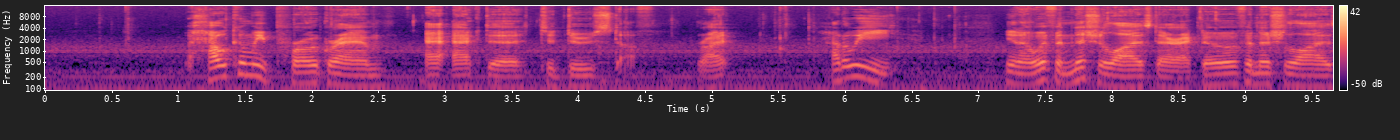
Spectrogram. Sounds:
tick
speech

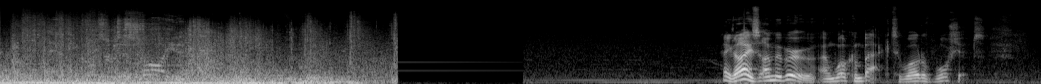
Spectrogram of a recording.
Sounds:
speech
boom

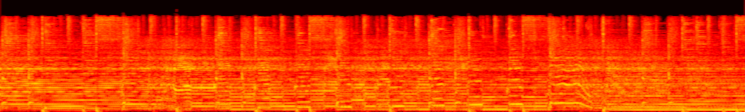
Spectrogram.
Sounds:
plucked string instrument
bass guitar
playing bass guitar
guitar
music
musical instrument

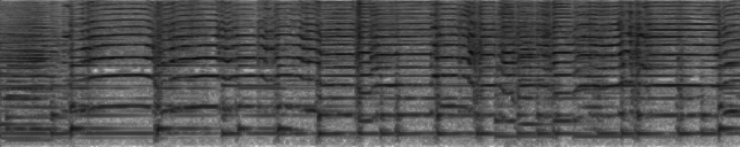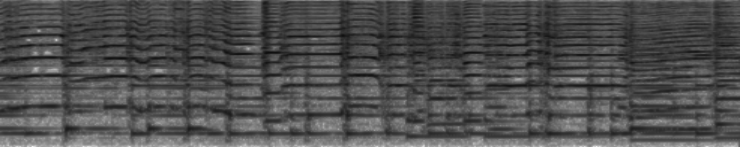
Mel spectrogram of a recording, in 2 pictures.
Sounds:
bowed string instrument
pizzicato
fiddle

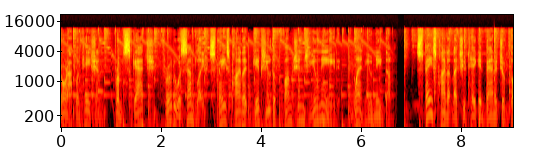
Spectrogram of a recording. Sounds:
speech
music

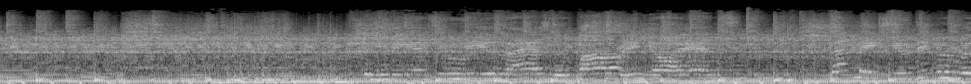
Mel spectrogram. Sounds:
music

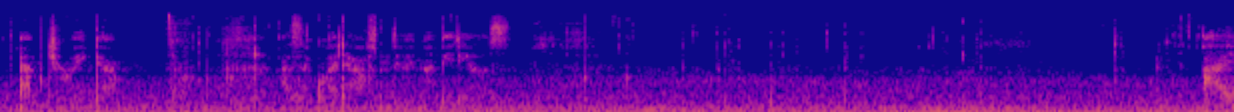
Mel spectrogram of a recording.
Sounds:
speech
chewing

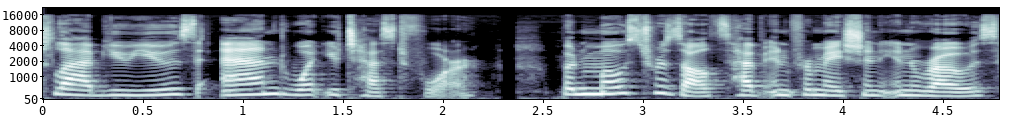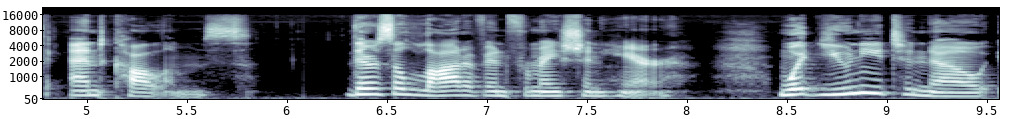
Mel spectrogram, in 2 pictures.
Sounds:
speech

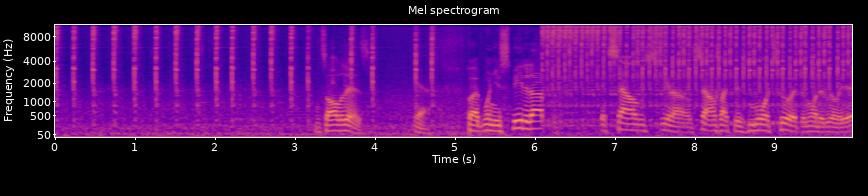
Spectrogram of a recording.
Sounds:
drum kit
music
drum
speech
musical instrument

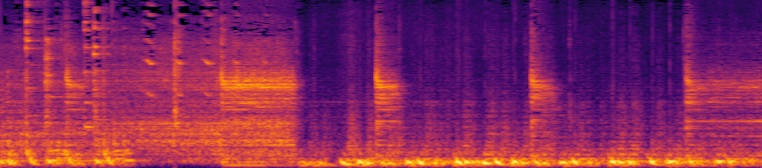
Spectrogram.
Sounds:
music
techno
house music
electronic music

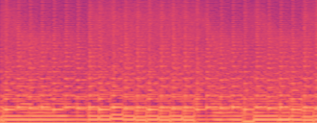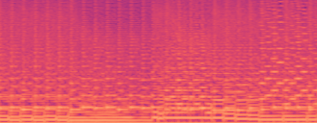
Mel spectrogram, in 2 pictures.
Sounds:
soundtrack music
music

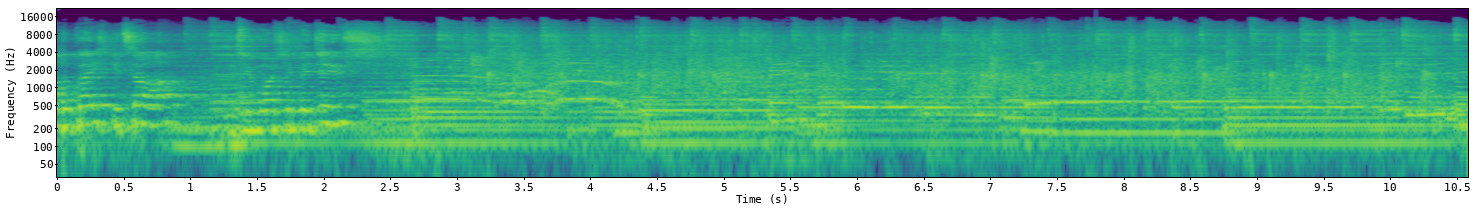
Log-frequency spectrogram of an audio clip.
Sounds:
speech
music

